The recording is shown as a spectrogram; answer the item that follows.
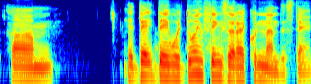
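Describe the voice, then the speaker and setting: A man with a Spanish accent and ordinary pitch variation, in a dry, close recording without echo. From El Salvador. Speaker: professor. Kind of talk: podcast interview. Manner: halting, many fillers and restarts.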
